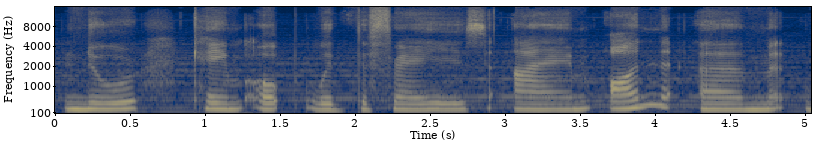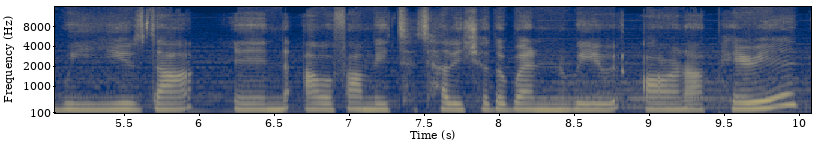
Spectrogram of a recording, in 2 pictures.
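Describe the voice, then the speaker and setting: A woman speaks at a very unhurried pace and hesitates with small ums. Her voice sits mid-range. Soft music plays faintly behind her. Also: medium pitch, steady tone. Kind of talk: personal testimony for a video.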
